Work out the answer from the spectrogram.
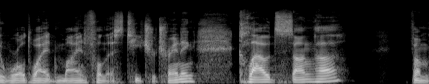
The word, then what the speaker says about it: Sangha: Some of your current projects include MMTCP, a worldwide mindfulness teacher training, Cloud Sangha, if I'm pronouncing that correctly.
